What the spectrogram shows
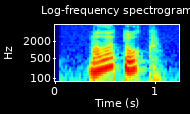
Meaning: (noun) 1. hammer, mallet, maul 2. good guy (used only in nominative, altered form of молодец); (interjection) nice one!, well done!
- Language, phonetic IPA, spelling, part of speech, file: Russian, [məɫɐˈtok], молоток, noun / interjection, Ru-молоток.ogg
